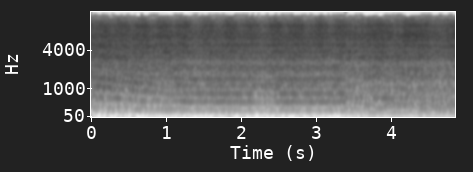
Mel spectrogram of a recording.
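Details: Prototype Lesley 108cc air-cooled V12 two-stroke model engine with pressurized common-rail fuel via miniature electric pump: high, buzzy, even scream, steady pitch dropping a step partway; running smoothly.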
